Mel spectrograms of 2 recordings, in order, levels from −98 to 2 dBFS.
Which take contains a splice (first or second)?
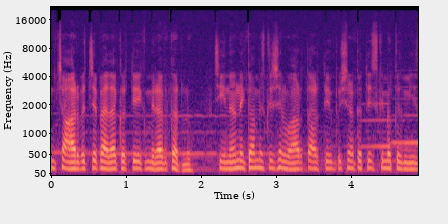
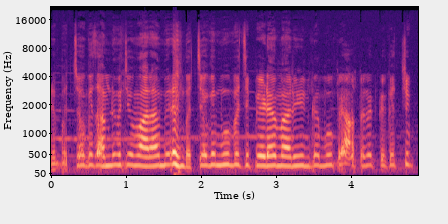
first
